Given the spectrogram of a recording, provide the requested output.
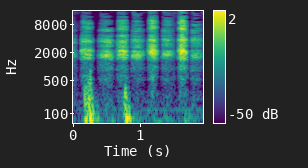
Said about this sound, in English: You stop as your heart starts to beat very fast. Your breathing becoming quick and heavy.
